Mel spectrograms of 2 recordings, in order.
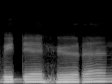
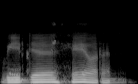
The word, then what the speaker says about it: Wiederhören: Auf Wiederhören ini kalau mau dipelajarin, kita pelajari cepat dulu aja ya. Ini O umlaut ini dibacanya agak ada E-nya.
